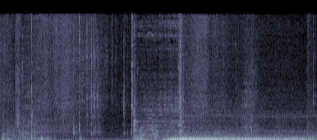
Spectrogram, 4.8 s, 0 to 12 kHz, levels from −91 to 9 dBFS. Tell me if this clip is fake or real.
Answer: real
